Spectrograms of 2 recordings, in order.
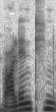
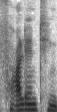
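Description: First: The name begins with a V sound. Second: The name begins with an F sound. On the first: The speaker calls it wrong. "und nicht Valentin" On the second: The speaker calls it right. "weil sonst kommt man nicht auf Fallen"

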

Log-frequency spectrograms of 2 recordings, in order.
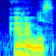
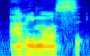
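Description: First: The vowels are a, a, i. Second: The vowels are a, i, o. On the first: The name is said correctly. The speaker calls it right. "ich heiße ja Aramis eigentlich" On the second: The name is said incorrectly. The speaker calls it wrong. "keiner kann diesen Vornamen richtig aussprechen"

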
